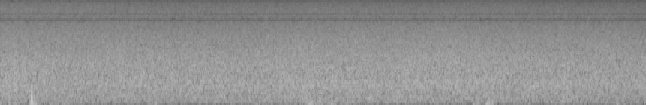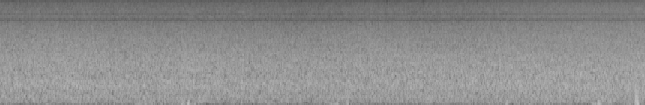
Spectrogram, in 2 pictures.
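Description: Strong wind rushing through tree foliage, a steady even hiss of leaves and branches, with a couple of brief bumps in the first second.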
